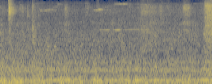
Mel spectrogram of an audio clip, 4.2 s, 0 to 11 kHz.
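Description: Interior sound of a Volvo 7000A city bus: its Volvo D7C275 six-cylinder diesel and ZF 5HP592 automatic gearbox running with a steady low drone and a held tone. A brief high hiss comes just after the start.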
